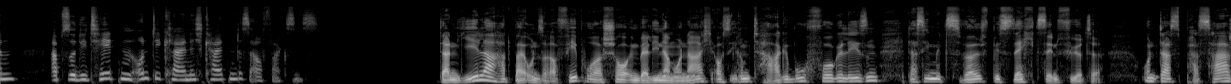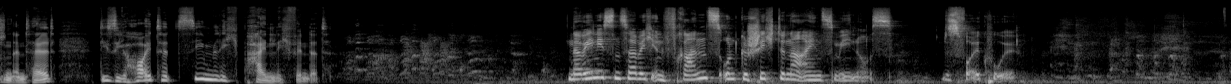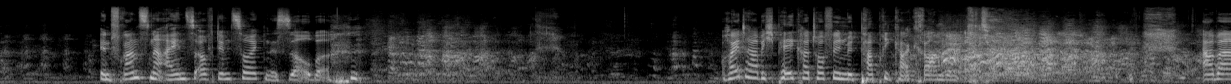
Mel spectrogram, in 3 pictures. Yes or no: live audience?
yes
